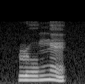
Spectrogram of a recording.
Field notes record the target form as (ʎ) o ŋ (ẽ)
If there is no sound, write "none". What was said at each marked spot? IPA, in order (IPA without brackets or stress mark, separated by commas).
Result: ɭ, ɛ̃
